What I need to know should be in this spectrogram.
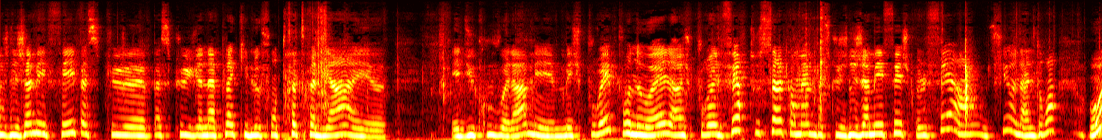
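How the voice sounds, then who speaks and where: A woman's voice: a little high, a little hiss or hum. Gushing, chatty French craft vlogger woman. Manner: effusive, gushing, repeats exclamations; chatty, trails off and restarts. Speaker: craft vlogger opening mail. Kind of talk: casual chat to viewers.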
